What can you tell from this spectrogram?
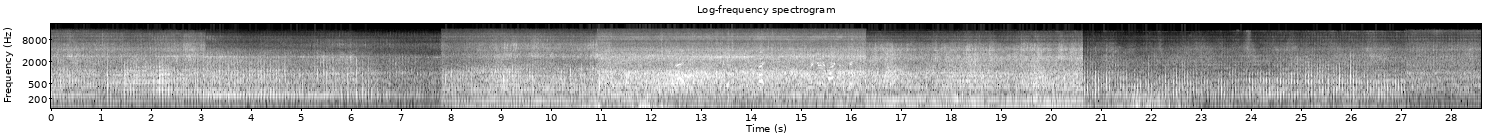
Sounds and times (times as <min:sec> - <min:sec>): Helicopter: 0:00.0 - 0:28.6
Speech: 0:12.4 - 0:12.8, 0:14.1 - 0:14.4, 0:15.1 - 0:16.2.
